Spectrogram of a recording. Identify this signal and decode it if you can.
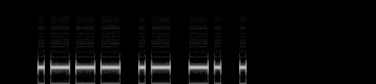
Morse code, heard as a keyed tone, about 19 wpm, 800 Hz. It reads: JANE
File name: Alphabetical / Alphabetical mp3s / Js @18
